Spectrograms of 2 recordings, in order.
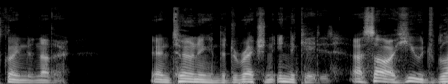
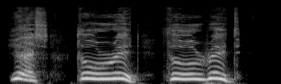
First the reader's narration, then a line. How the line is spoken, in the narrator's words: cried a dozen voices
